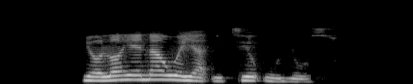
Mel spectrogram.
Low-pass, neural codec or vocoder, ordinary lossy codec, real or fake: 5.4 kHz; none; AAC, 24 kbps; real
